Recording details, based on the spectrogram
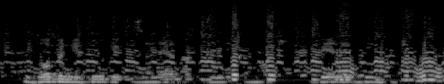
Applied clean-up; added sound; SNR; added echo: classical method spectral subtraction.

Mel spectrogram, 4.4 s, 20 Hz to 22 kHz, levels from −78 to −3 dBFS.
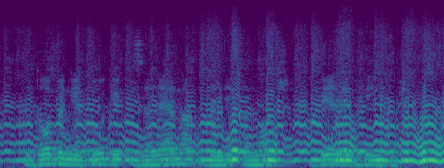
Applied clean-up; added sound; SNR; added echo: none; Buzz; -3 dB; none.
